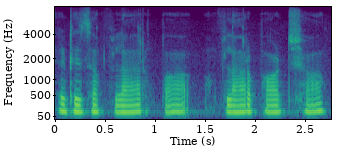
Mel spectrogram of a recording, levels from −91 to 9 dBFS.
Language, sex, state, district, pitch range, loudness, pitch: English, male, Karnataka, Bangalore, 130-140 Hz, -19 LUFS, 135 Hz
